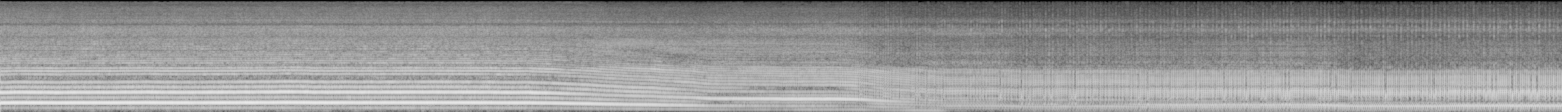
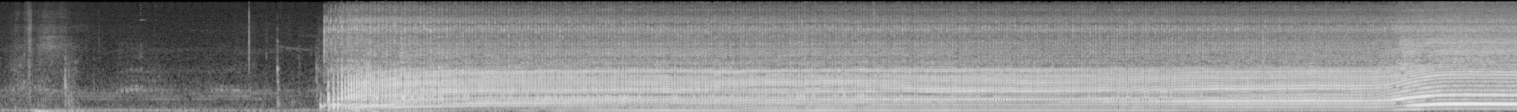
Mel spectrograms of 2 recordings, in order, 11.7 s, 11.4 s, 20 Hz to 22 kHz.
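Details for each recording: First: Sport 40 model airplane glow engine during break-in run: steady high-pitched scream, then sags and settles but stays around 4,000 rpm, won't idle lower though loosening up; owner suspects the air bleed screw is not set. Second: Sport 40 model airplane glow engine during break-in run: catches at once into a steady high-pitched buzz, holds evenly, picks up speed near the end; running really well.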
